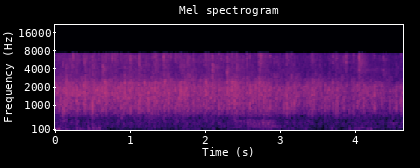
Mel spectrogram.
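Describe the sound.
An audience claps steadily to welcome a speaker up to the platform, an even, sustained round of applause lasting several seconds with no talk over it.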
